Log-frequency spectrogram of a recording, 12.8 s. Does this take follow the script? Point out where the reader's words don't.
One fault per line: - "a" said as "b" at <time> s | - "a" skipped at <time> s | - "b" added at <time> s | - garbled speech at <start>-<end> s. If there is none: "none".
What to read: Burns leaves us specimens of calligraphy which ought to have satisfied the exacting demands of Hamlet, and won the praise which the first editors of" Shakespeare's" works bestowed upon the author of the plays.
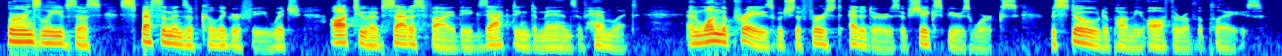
none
